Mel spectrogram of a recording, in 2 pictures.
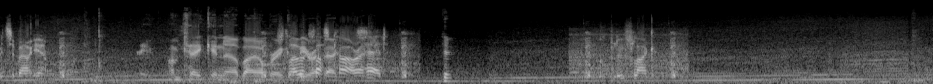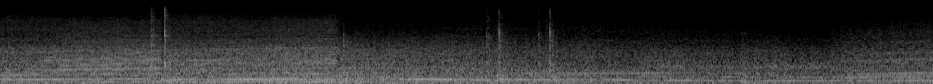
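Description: A racing car engine drones steadily, rising and falling in pitch through the gears.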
